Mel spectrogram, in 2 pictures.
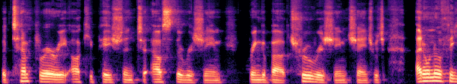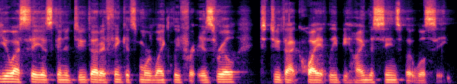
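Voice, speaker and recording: A man's voice: fairly low pitch, fairly quick, a little mellow. A man hosting a reaction show, breaking in with emphatic commentary aimed at his viewers. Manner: direct, emphatic asides to the audience.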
